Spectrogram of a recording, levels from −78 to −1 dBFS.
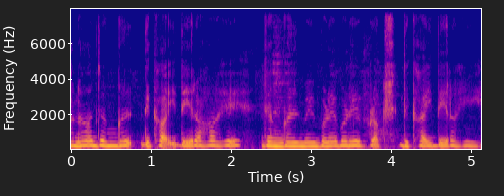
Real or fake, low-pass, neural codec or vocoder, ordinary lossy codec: real; none; none; none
